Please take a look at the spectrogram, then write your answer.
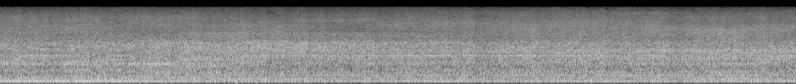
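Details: Briggs & Stratton 20kW whole-house standby generator (same unit as GE/Rheem 20kW), newly DIY-installed, started manually: loud, steady drone with constant low hum, no misses, knocks or surging; normal generator run.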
